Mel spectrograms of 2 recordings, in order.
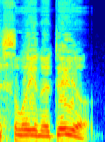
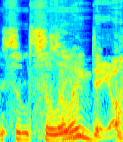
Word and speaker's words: Celine Dion: and that was actually redone by Selena Dion. Selena Dion. Yeah, Celine Dion.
